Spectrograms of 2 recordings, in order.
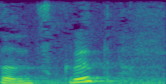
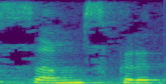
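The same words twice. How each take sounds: First: The nasal in the first syllable is not m. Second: The nasal in the first syllable sounds like m. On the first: "संस्कृत नहीं होगा" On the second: "अगर संस्कृत में संस्कृत का उच्चारण किया जाए तो वो संस्कृत होगा"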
